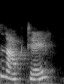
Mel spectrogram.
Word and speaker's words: Nocte: a little bit about knock um well it's pronounced noct in um sorry it mean no no it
